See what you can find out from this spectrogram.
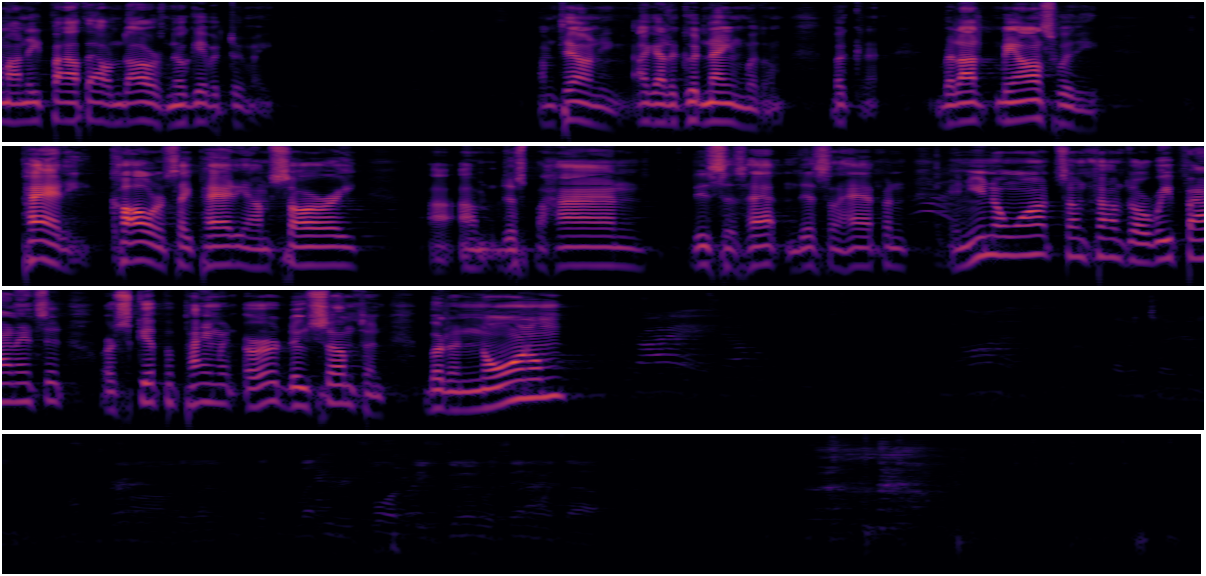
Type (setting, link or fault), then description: setting, large echoing room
